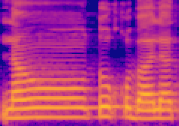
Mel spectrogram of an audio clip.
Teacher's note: اخفا کریں گے، یعنی کہ نون ساکن کی آواز کو ناک میں چھپا لیں گے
